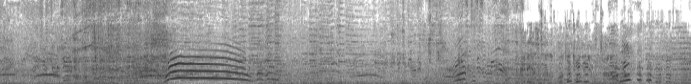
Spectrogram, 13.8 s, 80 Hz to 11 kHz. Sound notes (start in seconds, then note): 1.9 energetic music; 1.9 screaming; 8.7 laughing; 8.7 speaker chattering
